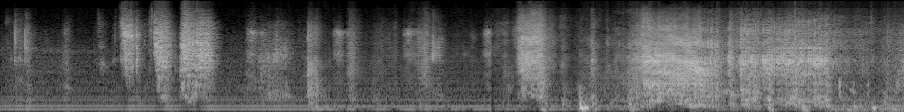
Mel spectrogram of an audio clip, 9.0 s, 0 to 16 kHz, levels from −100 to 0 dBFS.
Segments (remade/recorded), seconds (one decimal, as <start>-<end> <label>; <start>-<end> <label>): 0.0-3.1 recorded; 3.1-7.0 remade; 7.0-9.0 recorded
